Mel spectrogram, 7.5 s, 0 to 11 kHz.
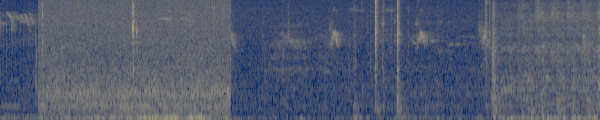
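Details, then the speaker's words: Volvo S40 with Holset HX40 turbo on new Speeduino ECU: starter churns about two seconds, then again, never catches; ECU reads no engine speed, fuel smelled; crank sensor polarity thought to be the wrong way, timing out. "i think i actually had the crank sensor polarity the wrong way so uh timing was out somewhat"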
